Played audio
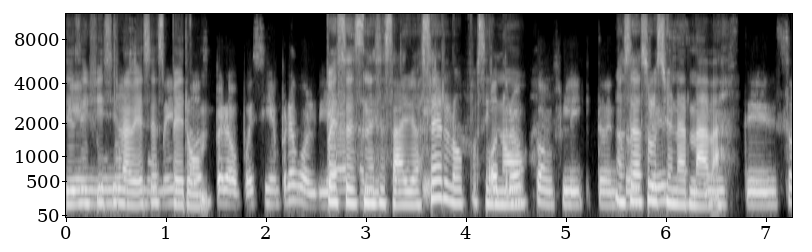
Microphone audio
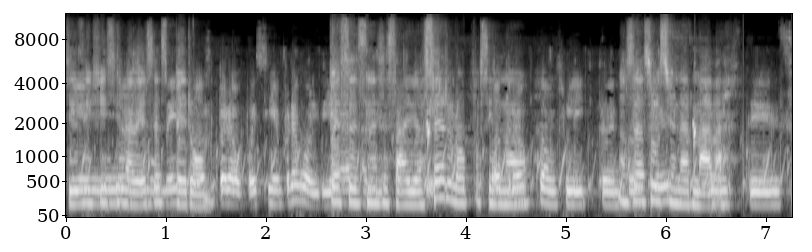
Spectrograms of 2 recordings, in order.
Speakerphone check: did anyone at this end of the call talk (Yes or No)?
No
